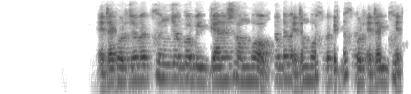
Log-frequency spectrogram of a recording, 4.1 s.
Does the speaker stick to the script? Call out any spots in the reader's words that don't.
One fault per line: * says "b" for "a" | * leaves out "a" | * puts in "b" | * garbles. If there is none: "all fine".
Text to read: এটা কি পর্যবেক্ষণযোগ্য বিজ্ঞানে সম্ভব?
* leaves out "কি"
* garbles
